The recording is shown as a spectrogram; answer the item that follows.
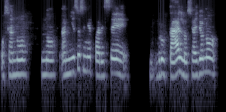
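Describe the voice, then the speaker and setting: A woman's voice: medium pitch, fairly even intonation, unhurried. A woman forensic psychologist speaking on a video call, telling stories animatedly and acting out the people she quotes. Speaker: forensic psychologist in family court. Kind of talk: panel discussion over video call.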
